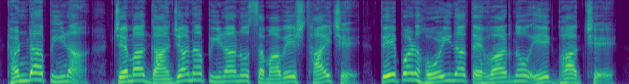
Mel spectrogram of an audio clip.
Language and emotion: Gujarati, neutral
